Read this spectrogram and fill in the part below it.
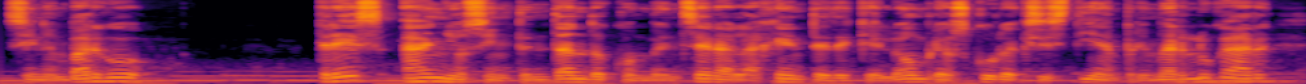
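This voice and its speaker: A man's voice: on the low side, normal speed, music in the background. A man narrating a scripted horror story. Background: ambient sound effects.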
